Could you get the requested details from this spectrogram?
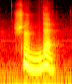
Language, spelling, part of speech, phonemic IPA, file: Swedish, sjunde, numeral, /ˈɧɵnˌdɛ/, Sv-sjunde.ogg
- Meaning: seventh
